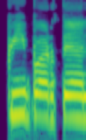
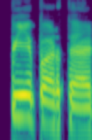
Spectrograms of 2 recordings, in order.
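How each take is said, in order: First: "पी" as pee, long ee; English letter P. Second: "पे" as pay, long ay; German letter P. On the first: Teacher cites how we read P, English pee. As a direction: say "पी" the Indian-English way. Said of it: "पढ़ते हैं हम लोग". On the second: Teacher shows how Germans read it, pay. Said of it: "लेकिन वो लोग". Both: Shown as a demonstration.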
